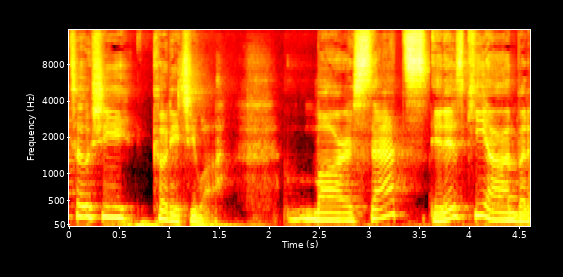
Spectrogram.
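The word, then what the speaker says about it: Kian: with a K yeah it's my name with a K that was like my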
